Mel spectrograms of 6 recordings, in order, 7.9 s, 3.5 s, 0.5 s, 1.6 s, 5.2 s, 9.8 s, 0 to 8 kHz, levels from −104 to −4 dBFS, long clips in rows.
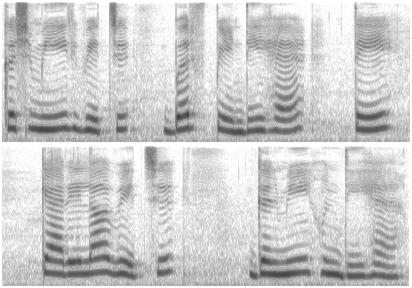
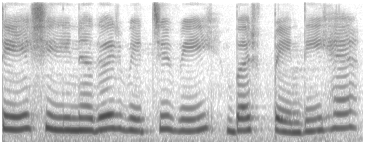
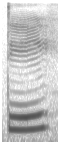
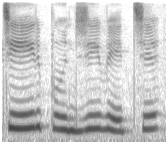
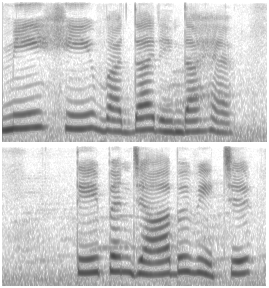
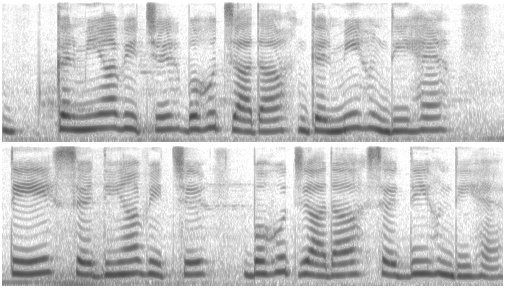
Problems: background sounds at intervals, background conversations at intervals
